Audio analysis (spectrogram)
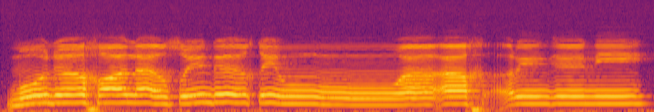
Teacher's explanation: Sekali lagi qalqalah di sini. Sidqin, masuk beserta dengung di sini. Tanwin bertemu waw, idgham bi gunnah 2 harakat.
